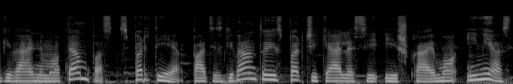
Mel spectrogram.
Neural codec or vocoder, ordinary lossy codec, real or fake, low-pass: vocoder, 22.05 kHz, 80 mel bands, Vocos; MP3, 64 kbps; fake; 9.9 kHz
